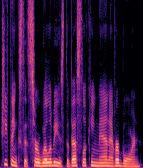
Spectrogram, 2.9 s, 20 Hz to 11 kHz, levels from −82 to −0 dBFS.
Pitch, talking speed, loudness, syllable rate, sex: 195 Hz, 250 wpm, -16 LUFS, 5.8 syllables/s, female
